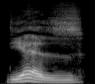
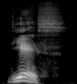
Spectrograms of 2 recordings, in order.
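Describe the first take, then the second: First: The word ends with a buzzing z sound. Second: The word ends with a hissing s sound. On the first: The speaker calls it wrong. "Don't say diez" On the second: The speaker calls it right. "You should say diez. ... it definitely has an S sound"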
